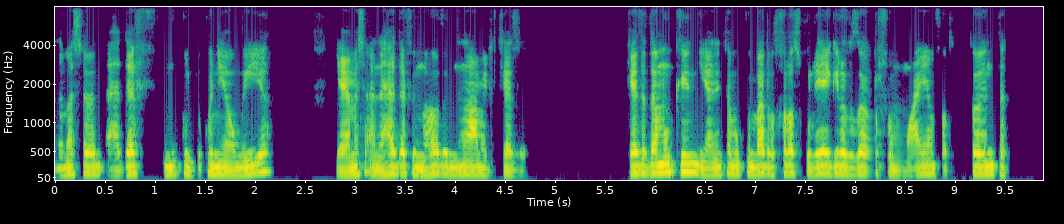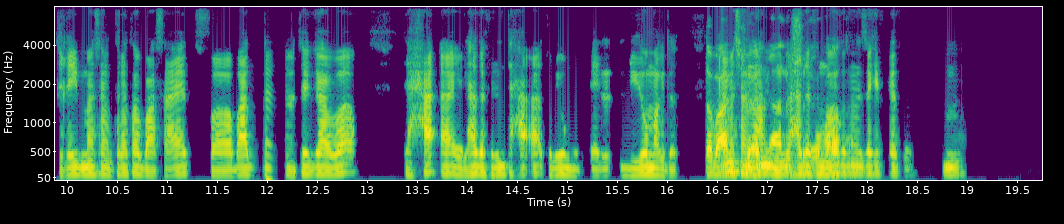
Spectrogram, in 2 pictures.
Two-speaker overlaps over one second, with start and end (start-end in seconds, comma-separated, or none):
16.5-17.9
